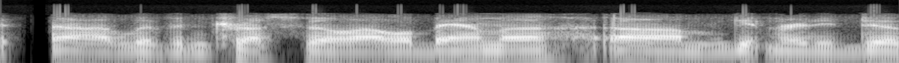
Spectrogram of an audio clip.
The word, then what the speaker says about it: Trussville: Because I have a good friend that lives there named Rick, and he pronounces it Trussville. Trussville. Like the ville is a vole.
